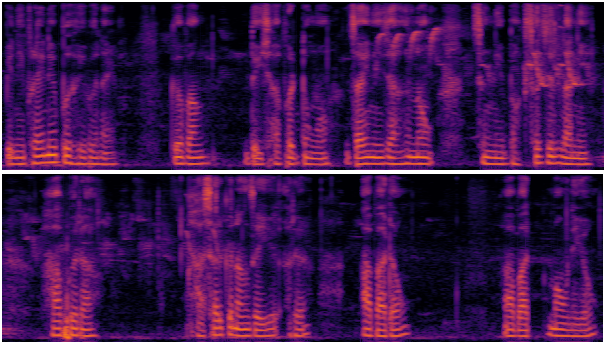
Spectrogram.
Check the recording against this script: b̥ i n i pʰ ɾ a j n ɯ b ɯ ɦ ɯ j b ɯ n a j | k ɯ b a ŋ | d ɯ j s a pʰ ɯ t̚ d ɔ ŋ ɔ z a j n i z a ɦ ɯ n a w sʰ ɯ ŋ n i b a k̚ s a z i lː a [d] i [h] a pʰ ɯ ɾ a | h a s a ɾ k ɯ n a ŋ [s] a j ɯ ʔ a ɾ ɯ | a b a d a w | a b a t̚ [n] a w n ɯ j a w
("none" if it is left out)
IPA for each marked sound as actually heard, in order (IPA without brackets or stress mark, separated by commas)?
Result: n, h, z, m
